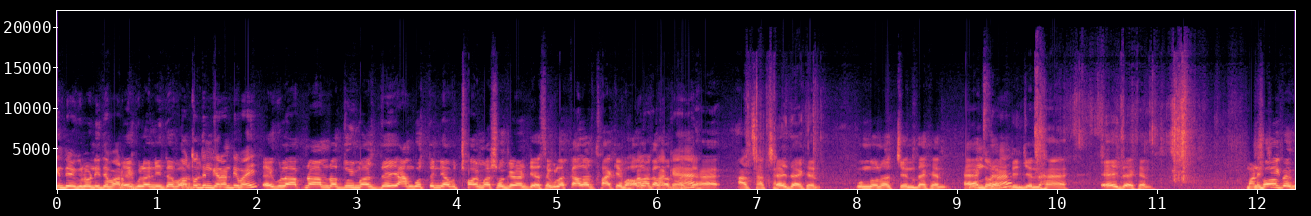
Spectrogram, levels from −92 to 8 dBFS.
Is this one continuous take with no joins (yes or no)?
yes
